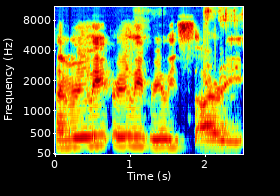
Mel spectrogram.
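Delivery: over-the-top, high, exaggerated, forced tearful fake crying. Told to cry while apologizing and to try harder, fake crying apology. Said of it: "Try harder".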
